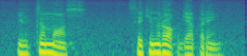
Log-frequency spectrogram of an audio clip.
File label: slowly, uzbek; Iltimos, sekinroq gapiring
